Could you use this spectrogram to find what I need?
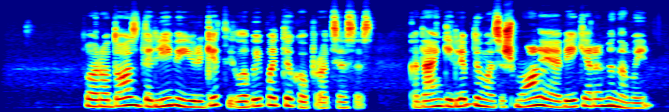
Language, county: Lithuanian, Vilnius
